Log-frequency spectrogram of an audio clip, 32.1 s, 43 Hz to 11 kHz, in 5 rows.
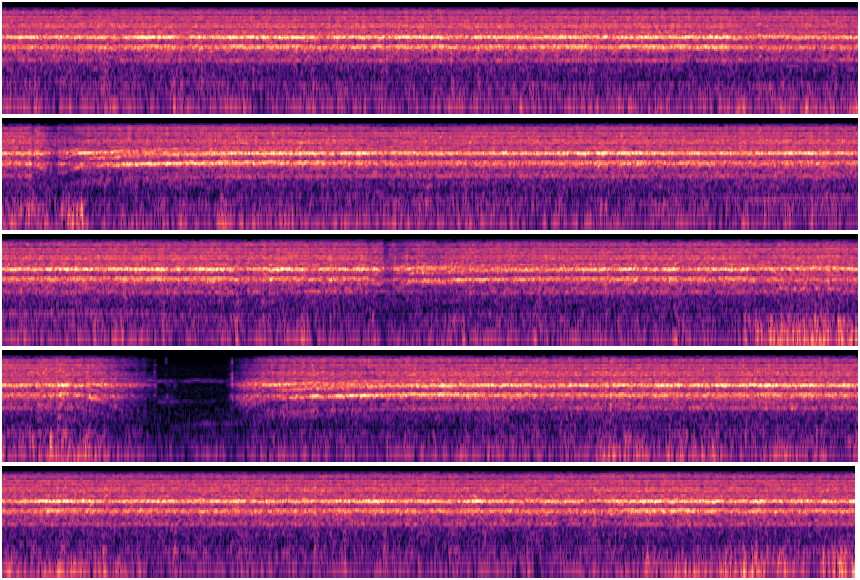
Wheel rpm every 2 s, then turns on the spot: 160, 160, 160, 140, 160, 160, 160, 150, 150, 150, 70, 160, 160, 160, 160, 160.
none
